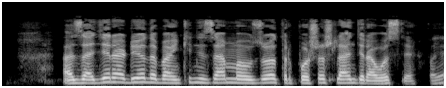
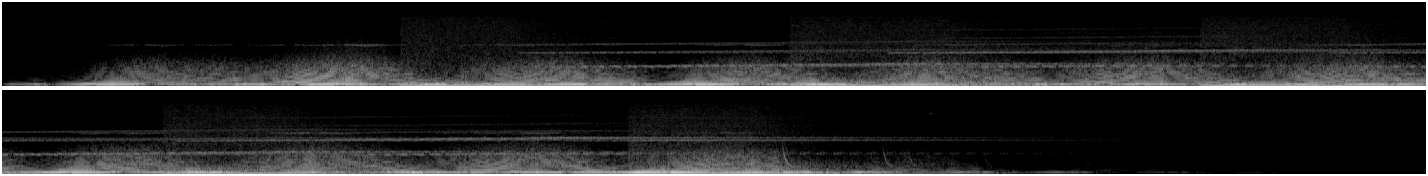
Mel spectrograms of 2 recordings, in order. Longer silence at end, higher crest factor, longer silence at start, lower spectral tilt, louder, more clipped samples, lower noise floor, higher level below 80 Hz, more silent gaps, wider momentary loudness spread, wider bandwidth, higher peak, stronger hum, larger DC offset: second, 0 s vs 3.65 s; about the same, 14 dB vs 16 dB; first, 0.4 s vs 0.05 s; second, -4 dB/octave vs -8 dB/octave; first, -14 LUFS vs -29 LUFS; neither; second, -41 dBFS vs -85 dBFS; second, -58 dBFS vs -36 dBFS; neither; second, 4 LU vs 12 LU; about the same, 10 kHz vs 10.5 kHz; first, 0 dBFS vs -12 dBFS; neither; neither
